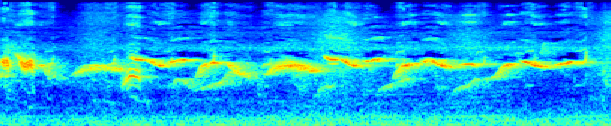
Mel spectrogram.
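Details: Chinese hwamei in morning song training for competition: smooth, looping whistled phrases that swoop down and back up, linked into a continuous melodious run.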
